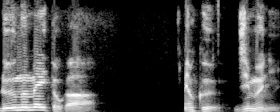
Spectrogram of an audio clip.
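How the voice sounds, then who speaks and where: A man at a very slow pace against a quiet background. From Japan. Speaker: university student. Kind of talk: casual conversation. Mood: relaxed, friendly. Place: home room. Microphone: studio mic.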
